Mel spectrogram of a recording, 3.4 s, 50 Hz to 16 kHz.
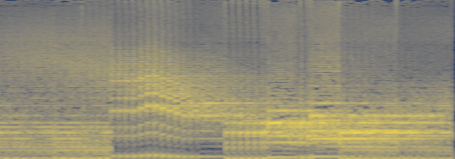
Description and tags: Synth Loop 28 - (140 BPM)
Cinematic, Drone, Drums, Looping, Pad, Piano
